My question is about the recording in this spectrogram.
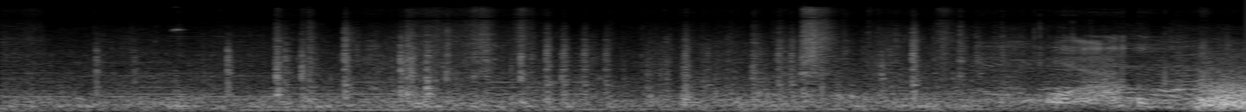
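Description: Camper van rolling slowly across a gravel desert lot: many small crackles and pops of tyres on stones over the low rumble of the engine and cab, with a louder rushing noise near the end.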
